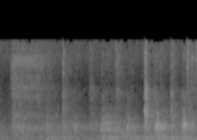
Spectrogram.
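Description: Steady background room noise: a low rumble and hiss with a faint hum, and a soft click near the end.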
